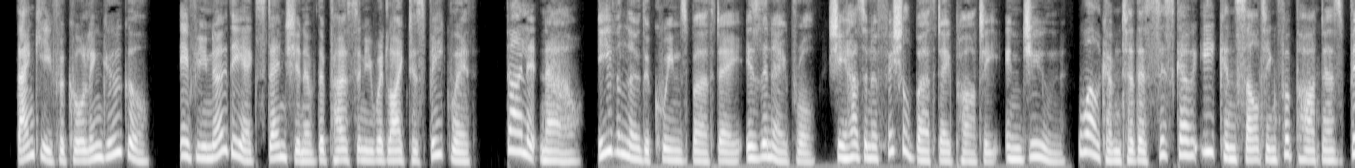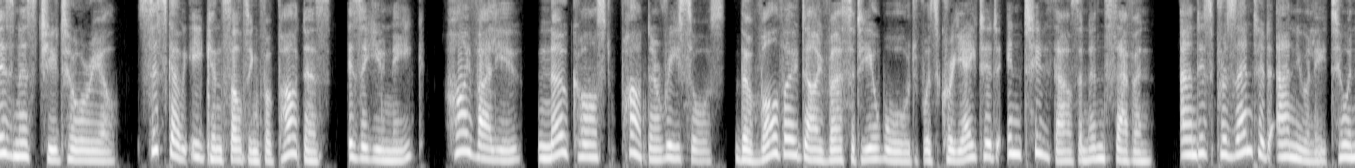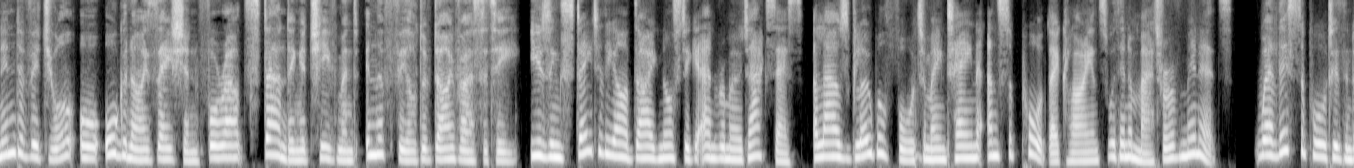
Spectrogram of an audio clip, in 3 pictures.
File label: on hold in store mixed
